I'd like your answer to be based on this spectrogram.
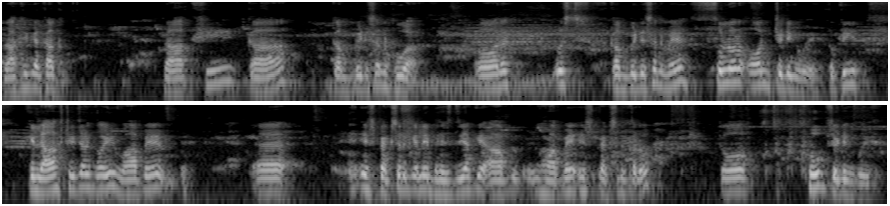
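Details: Man who stammers, speaking Hindi in a stammering association course task on emotional recovery; stuttering.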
